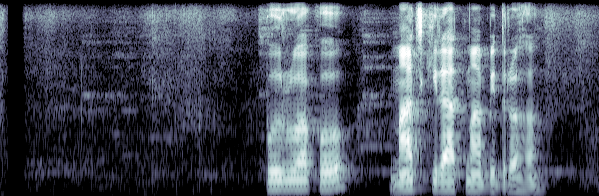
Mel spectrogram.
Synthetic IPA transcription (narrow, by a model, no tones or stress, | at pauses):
purwʌko | mad͡zkiɾat̪mabid̪rʌɦʌ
